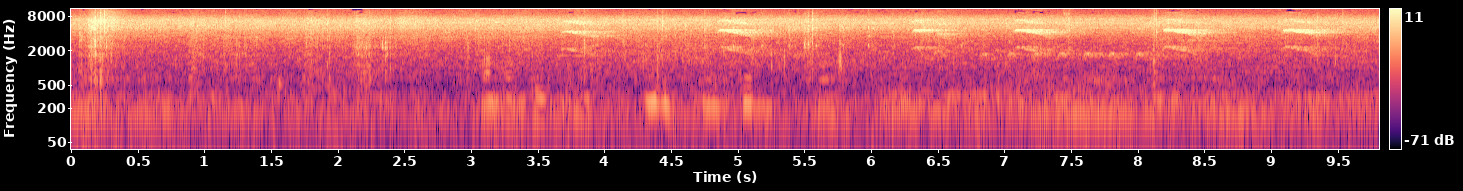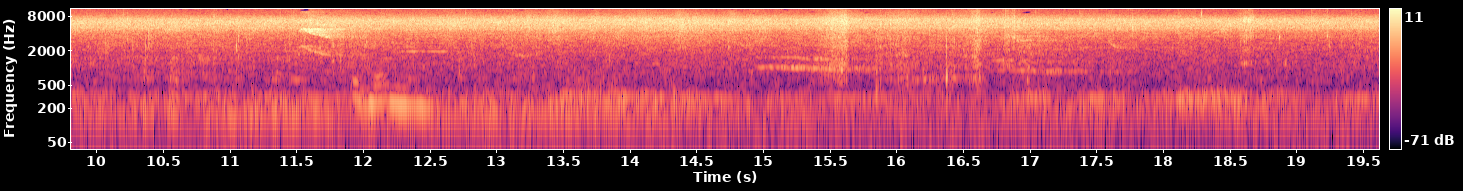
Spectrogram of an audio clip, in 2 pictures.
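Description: A baby monkey chews softly on food close by.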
